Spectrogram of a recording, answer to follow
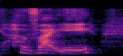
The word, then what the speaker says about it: Hawaii: Now the one thing I do not do uh W's are pronounced V in Hawaii. So like Hawaii would be havi but I don't say it like that.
